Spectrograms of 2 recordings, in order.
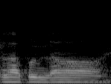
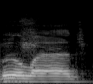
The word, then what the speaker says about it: La Boulange: So it looks like boo, and then you're mowing your lawn. Boulange. Yeah.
